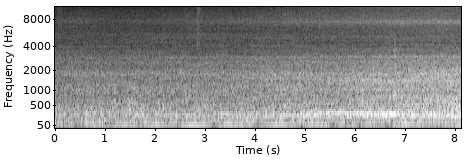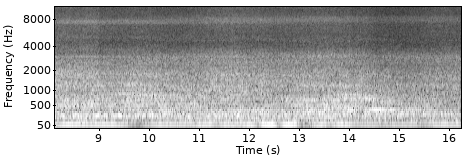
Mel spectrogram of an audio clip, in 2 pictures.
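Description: Red regional multiple-unit train pulling out of the station, its running noise and low hum growing louder over the first half as it moves off below.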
